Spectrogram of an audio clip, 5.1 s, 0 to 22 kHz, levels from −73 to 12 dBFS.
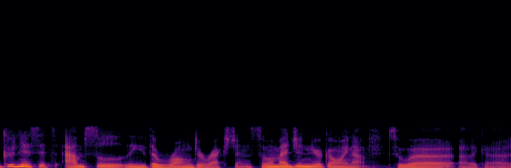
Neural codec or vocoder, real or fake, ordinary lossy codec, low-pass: codec, 24 kHz, 0.5 kbps, DualCodec; fake; Opus, 64 kbps; 5.4 kHz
